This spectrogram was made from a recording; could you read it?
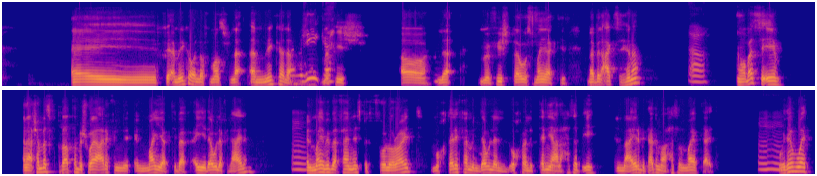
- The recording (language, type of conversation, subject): Arabic, unstructured, إزاي نقدر نقلل التلوث في مدينتنا بشكل فعّال؟
- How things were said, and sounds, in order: other background noise; unintelligible speech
